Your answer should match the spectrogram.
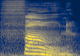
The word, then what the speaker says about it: phone: five important site words pH has the sound of f f f here's a name R Alf Ralph notice the silent E which we covered in level two lesson five F own phone g a graph F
